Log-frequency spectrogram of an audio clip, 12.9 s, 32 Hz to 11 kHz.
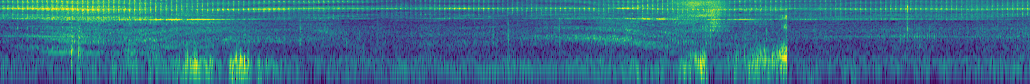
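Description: An Eco 8 model helicopter flies outdoors in November, giving a steady whining rotor and motor drone with a high tonal line. Its pitch shifts as it maneuvers, with a couple of brief louder swells.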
